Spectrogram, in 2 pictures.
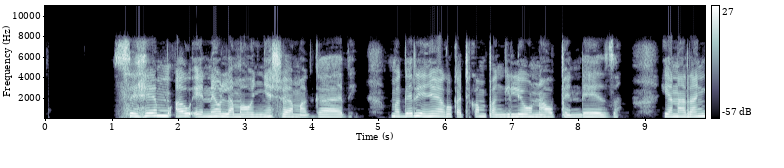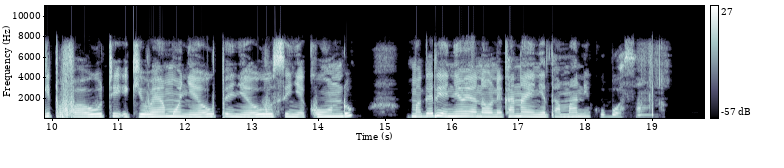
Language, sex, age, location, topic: Swahili, female, 18-24, Kisii, finance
